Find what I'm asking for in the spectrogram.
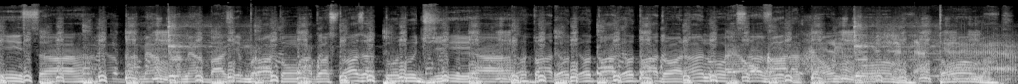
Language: Portuguese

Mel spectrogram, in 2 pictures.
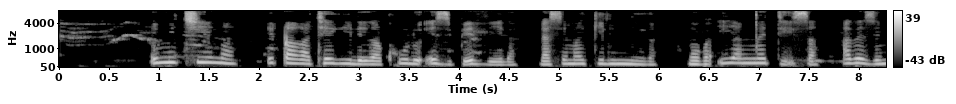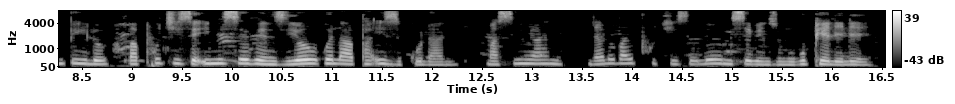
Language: North Ndebele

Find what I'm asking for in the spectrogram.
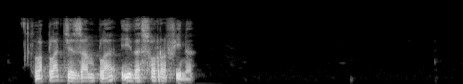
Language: Catalan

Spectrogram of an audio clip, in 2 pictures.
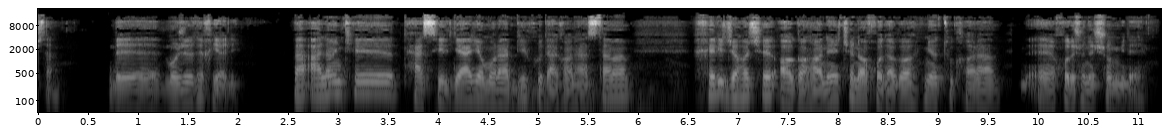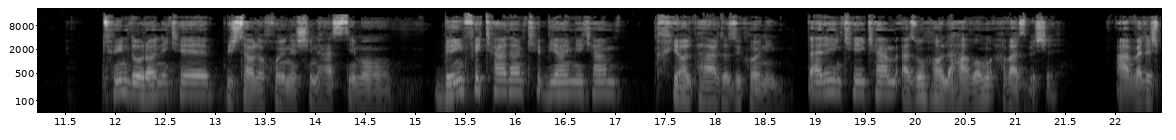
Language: Persian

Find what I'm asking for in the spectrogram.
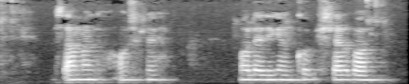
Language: Uzbek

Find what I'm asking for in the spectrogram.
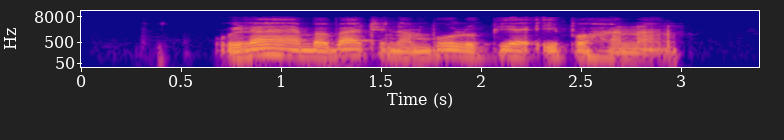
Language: Swahili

